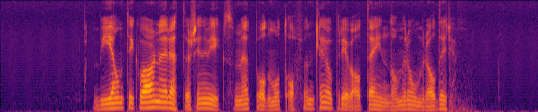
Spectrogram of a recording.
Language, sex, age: Norwegian, male, 36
